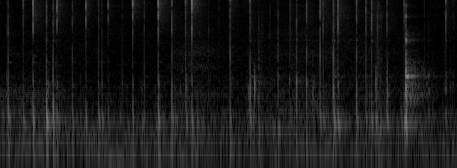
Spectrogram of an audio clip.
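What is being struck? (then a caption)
Plastic pod cap on a glass water bottle. Long nails scratch and tap the ridged top of a plastic scent pod capping a clear glass bottle partly filled with water. A rapid, steady run of dry, clicky taps is heard with soft scratching in between, ending in one louder tap that gives a brief glassy ring.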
